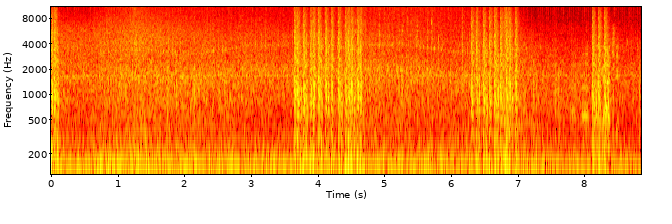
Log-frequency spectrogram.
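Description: Machine-gun bursts rattle out in short volleys over steady engine rumble during a desert battle against infantry in North Africa, with three separate bursts spaced a couple of seconds apart, loud and close.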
